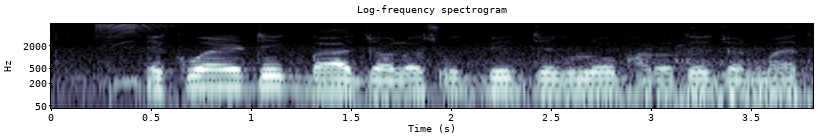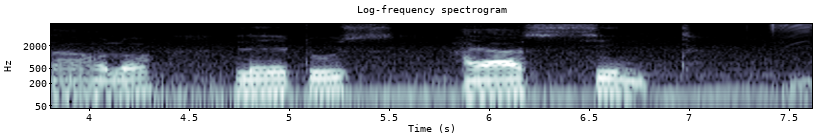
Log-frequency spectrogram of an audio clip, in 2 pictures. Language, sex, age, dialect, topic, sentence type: Bengali, male, 18-24, Standard Colloquial, agriculture, statement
